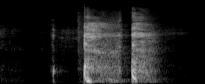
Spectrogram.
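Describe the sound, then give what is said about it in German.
Two harsh, breathy coughs from a person with a slight cough, preceded by a faint short catch of breath, each burst broad and noisy, followed by quiet. “Also wenn du schon so ein bisschen hustest, und wir hoffen mal nicht, dass das diese schlimme Krankheit ist”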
